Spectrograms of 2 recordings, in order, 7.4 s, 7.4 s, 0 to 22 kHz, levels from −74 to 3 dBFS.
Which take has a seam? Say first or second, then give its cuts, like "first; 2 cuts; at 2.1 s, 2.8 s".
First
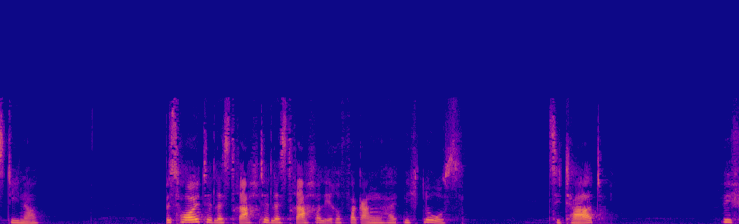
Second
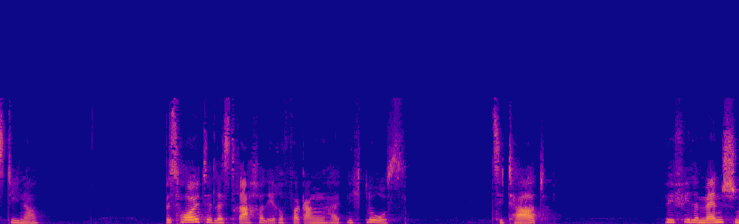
first; 1 cut; at 2.6 s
